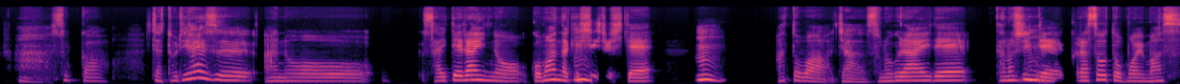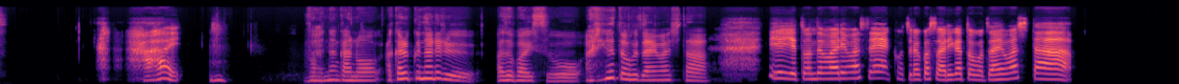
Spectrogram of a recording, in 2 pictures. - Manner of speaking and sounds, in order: other background noise
- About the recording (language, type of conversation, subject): Japanese, advice, 毎月決まった額を貯金する習慣を作れないのですが、どうすれば続けられますか？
